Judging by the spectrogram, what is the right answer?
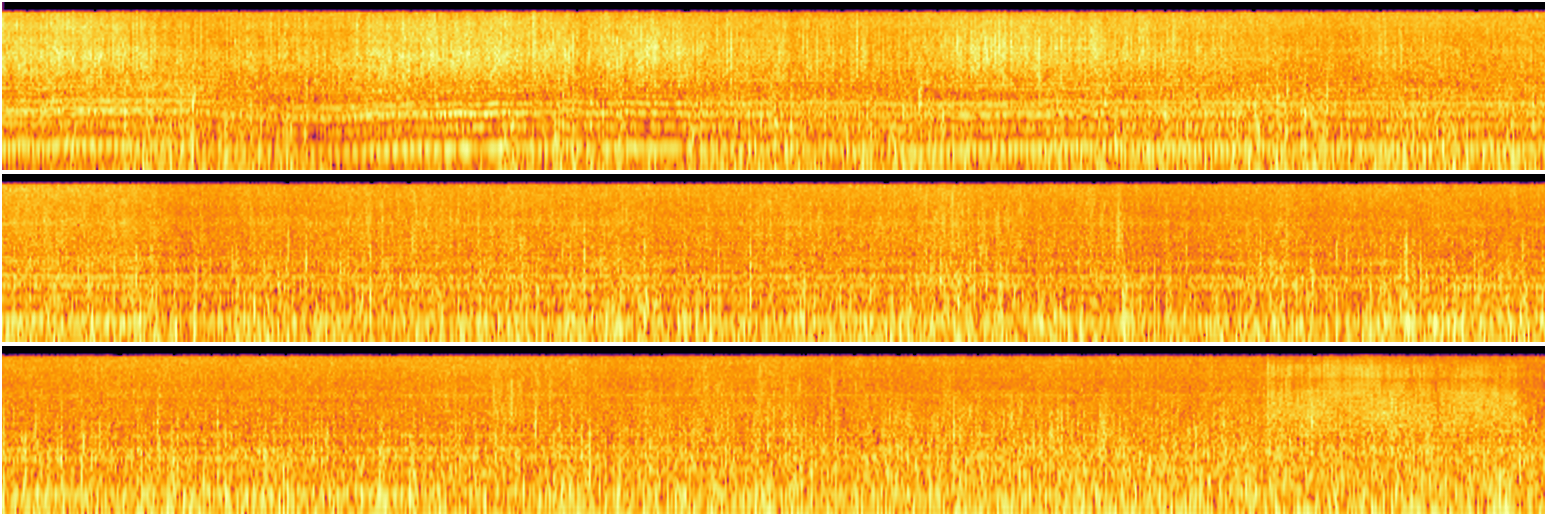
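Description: Quadcopter drone's electric motors and propellers whining loudly, picked up by the GoPro camera riding on the drone. The pitch dips and wavers over the first few seconds as the motor speed changes, then holds steady.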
